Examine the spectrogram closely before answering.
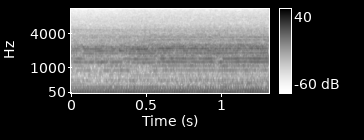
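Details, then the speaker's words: BMW X5 engine running: a steady, high-pitched whine holding one pitch; the driver's-side idler pulley bearing is being replaced along with the serpentine belt. "You can hear that whining noise. It's pretty bad."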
